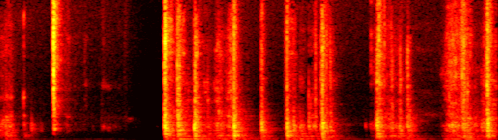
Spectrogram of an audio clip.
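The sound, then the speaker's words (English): Dry scraping and squeaky rubbing of a plastic NES game cartridge being worked loose and taken out of an NES console, in short bursts with brief pauses, a faint click at the start. “Ooh, it squeaks. Oh. Here, now we're going to take it out nice and slow.”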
